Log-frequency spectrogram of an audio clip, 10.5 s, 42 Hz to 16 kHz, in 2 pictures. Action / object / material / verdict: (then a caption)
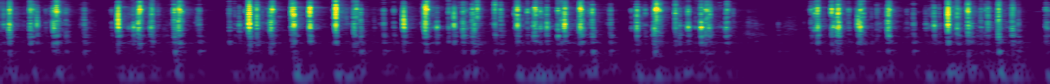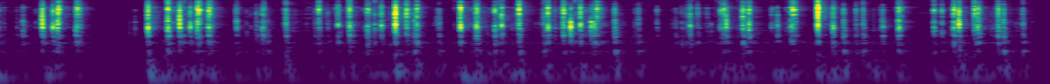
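tap / mechanical keyboard, plastic keycaps, wooden case / plastic / none. Fingertips of both hands type fast on a 60% mechanical keyboard with plastic keycaps on tactile switches, set in a solid bamboo wooden case, RGB lit, resting on a wrist rest. Dense bursts of short, bright clicks and clacks with a low thock underneath are broken by brief pauses near 4 and 6 seconds. Each keystroke dies away almost instantly.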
